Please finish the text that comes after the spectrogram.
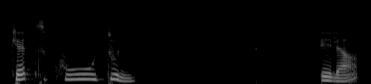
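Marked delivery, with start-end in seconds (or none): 0.1-1.3 "ku" drawn out, higher; short "Ket", long "ku", then "tun"; syllable-by-syllable reading. Shown as a demonstration. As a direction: sound out the word, stretching "ku". Teacher sounds out word by syllables.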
